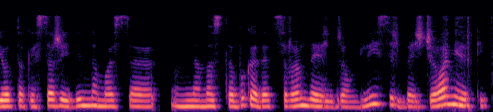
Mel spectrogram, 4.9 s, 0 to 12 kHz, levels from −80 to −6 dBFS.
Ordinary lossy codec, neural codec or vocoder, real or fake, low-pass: MP3, 64 kbps; codec, 16 kHz, 0.9 kbps, LongCat-Audio-Codec; fake; 7.2 kHz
